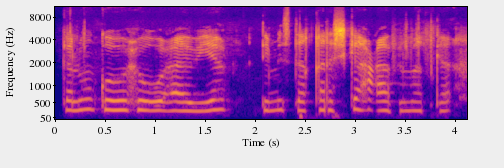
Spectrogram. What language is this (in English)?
Somali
